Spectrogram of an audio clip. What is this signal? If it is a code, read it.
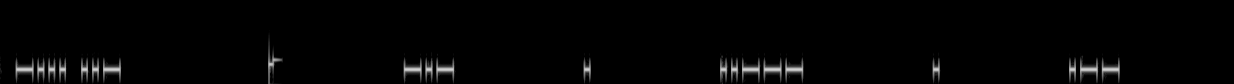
Morse code, heard as a keyed tone, about 21 wpm, spaced as for 7 wpm, 700 Hz. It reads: BU KE2EW
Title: USA Call Signs - 8x Character Spacing - 22wpm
